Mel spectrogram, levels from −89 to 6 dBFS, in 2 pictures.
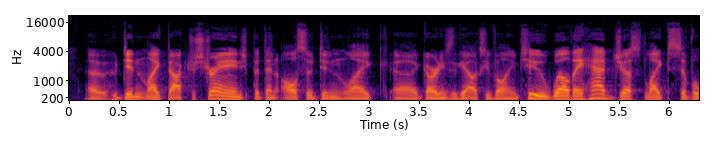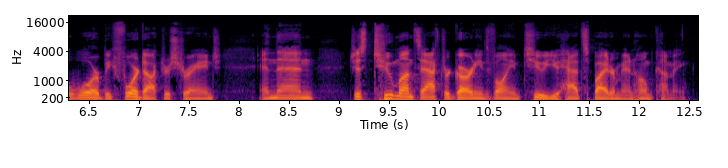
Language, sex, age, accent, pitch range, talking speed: English, male, 30-49, American, 95-115 Hz, 195 wpm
